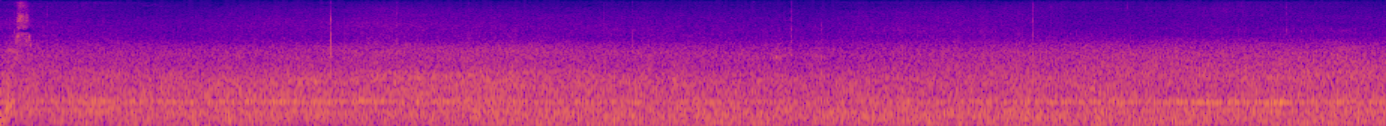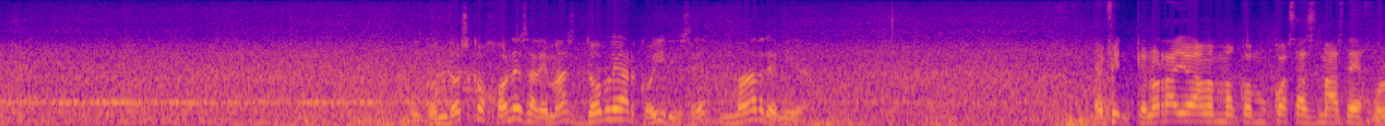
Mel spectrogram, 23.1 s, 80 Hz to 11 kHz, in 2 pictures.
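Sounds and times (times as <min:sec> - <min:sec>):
thin steady hum: 0:00.0 - 0:22.3
distant traffic rush: 0:00.0 - 0:23.0.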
